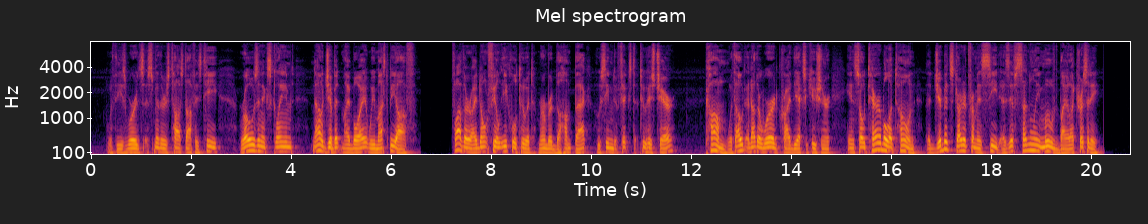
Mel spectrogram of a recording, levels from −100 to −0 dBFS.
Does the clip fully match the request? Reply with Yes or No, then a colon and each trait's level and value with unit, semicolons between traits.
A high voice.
No: low, 110 Hz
